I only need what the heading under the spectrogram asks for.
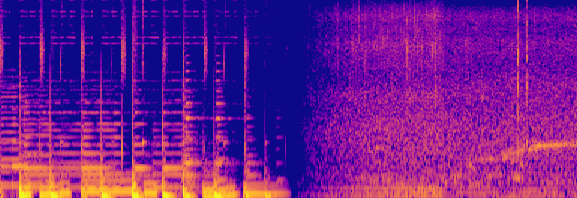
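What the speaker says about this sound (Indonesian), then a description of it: "Kita nangkring dulu sambil menikmati suasana hujan sambil nunggu agak reda juga." Steady rain falls after about four seconds, a broad even hiss that follows a few seconds of loud rhythmic music, on a rainy day at Kawah Wurung.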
